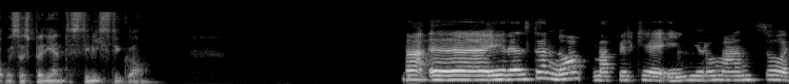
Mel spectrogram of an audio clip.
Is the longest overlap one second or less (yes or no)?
yes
